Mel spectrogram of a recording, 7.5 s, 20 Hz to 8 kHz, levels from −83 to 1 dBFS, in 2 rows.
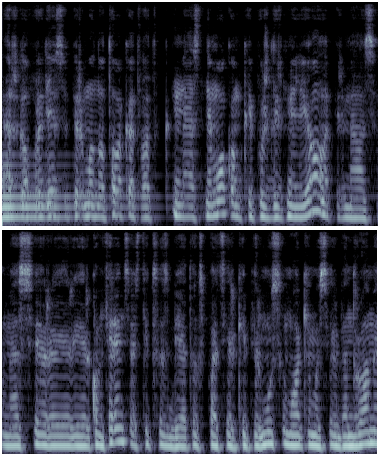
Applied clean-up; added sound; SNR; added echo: neural mask model DeepFilterNet 3.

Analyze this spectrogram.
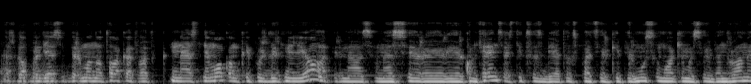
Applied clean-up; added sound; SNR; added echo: neural separator model SepFormer DNS4.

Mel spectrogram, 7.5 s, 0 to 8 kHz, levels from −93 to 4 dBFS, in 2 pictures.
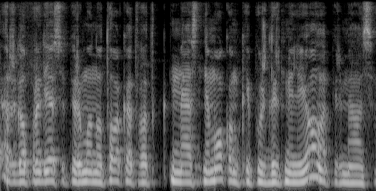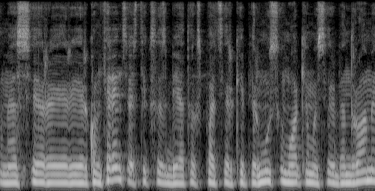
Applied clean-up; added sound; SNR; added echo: none; none; none; none.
